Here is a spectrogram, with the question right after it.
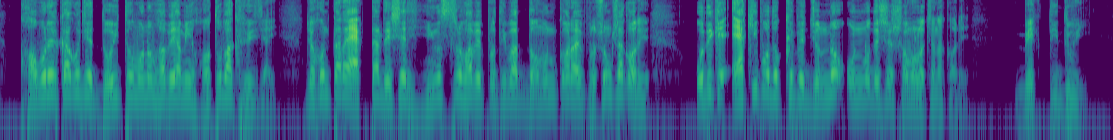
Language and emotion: Bengali, disgusted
